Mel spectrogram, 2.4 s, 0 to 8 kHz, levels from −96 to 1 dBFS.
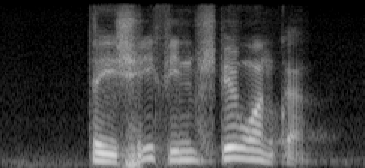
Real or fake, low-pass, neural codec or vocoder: fake; 7.2 kHz; codec, 16 kHz, 0.8 kbps, ZipCodec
